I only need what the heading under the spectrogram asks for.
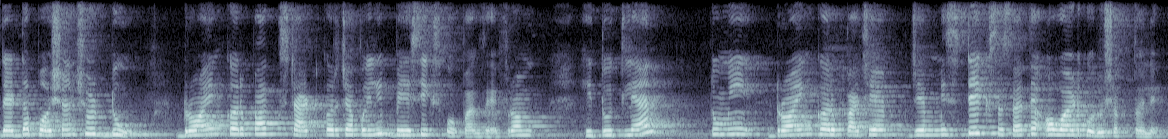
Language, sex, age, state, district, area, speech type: Goan Konkani, female, 18-30, Goa, Tiswadi, rural, spontaneous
